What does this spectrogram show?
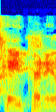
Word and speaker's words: Hapenny: It's Hapenny. Like, hey, there's a penny.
